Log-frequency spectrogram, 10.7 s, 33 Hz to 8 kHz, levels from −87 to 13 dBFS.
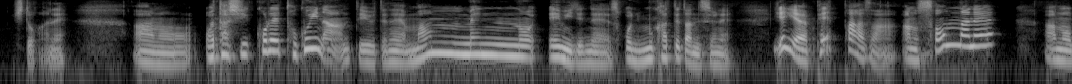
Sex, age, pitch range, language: female, 40-59, 145-230 Hz, Japanese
